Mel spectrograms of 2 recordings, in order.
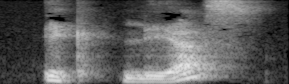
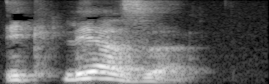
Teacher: Auch hier gibt es bei der ersten Person Singular zwei Möglichkeiten. Ik leers, kurz unbetont, oder ik leerse, lang betont.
